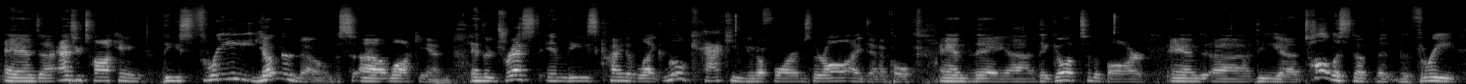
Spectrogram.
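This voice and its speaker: A game master narrating a tabletop game, often pausing and restarting mid-sentence. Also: mid-range voice. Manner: hesitant, many fillers and restarts.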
